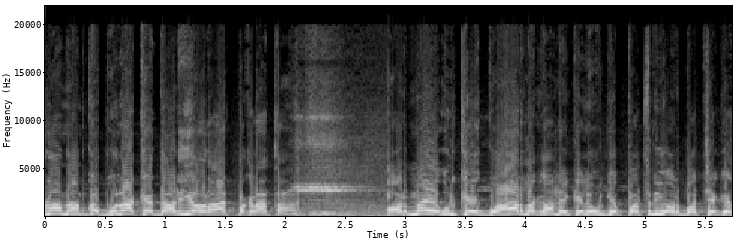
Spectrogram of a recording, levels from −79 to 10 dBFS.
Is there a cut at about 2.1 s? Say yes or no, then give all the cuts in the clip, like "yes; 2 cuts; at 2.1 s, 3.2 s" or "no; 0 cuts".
no; 0 cuts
